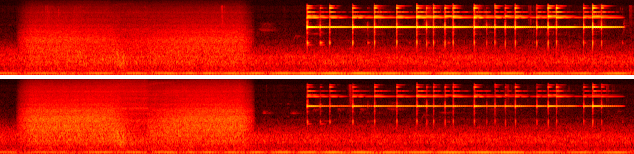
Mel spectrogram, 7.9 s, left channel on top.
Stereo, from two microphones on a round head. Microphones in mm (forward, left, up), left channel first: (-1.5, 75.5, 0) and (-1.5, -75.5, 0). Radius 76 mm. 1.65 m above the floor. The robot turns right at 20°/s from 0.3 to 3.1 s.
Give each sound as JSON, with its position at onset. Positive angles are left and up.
{"t": 3.8, "sound": "a bell", "side_deg": 50}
